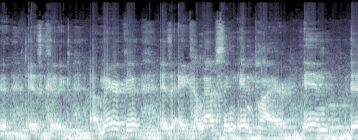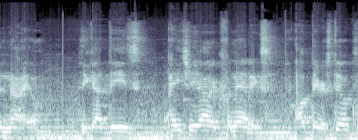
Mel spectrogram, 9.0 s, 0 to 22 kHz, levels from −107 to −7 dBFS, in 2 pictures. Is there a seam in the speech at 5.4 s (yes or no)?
no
